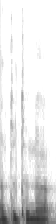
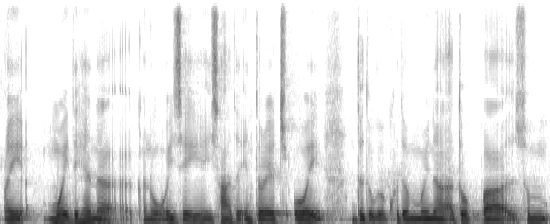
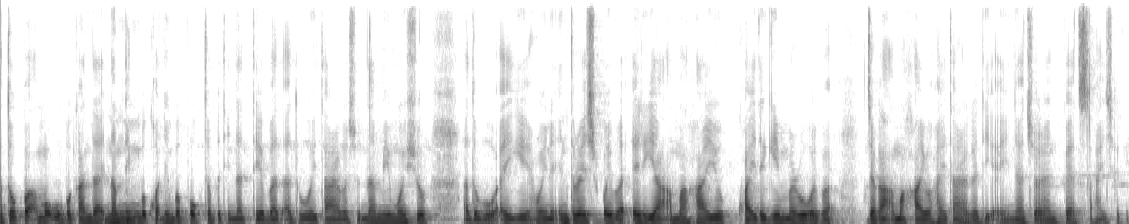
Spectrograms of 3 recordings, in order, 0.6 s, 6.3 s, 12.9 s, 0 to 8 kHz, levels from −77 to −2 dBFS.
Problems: none marked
